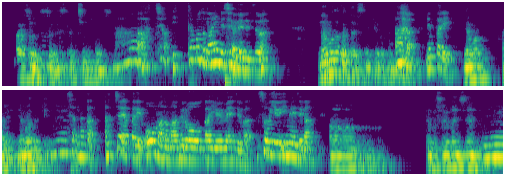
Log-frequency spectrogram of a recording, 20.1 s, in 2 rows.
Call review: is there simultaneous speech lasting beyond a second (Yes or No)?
No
